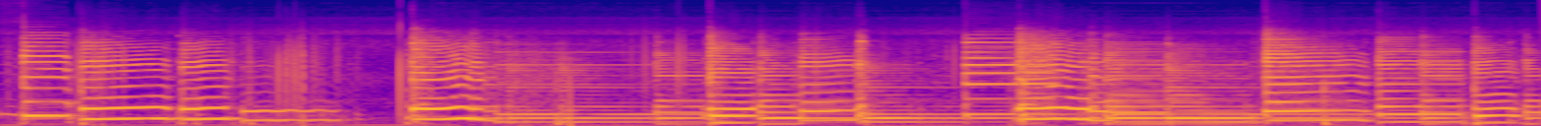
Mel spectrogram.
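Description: Background music: a guitar picking a melody of separate plucked notes, each ringing out and fading.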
